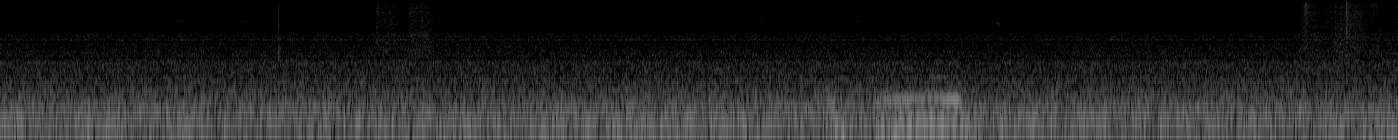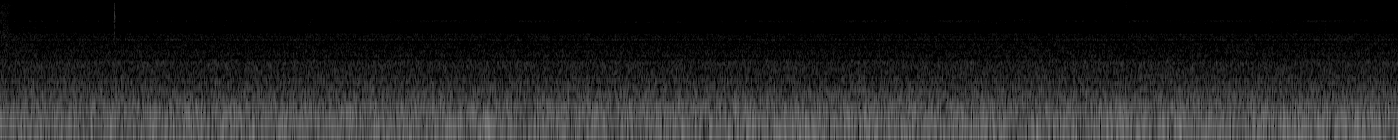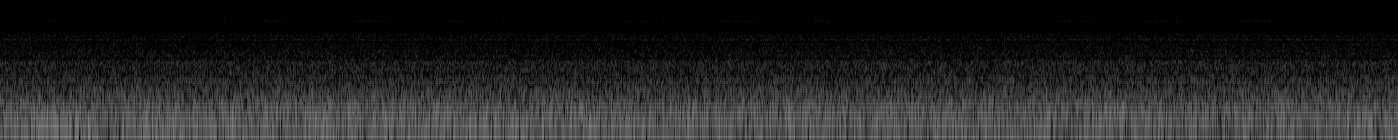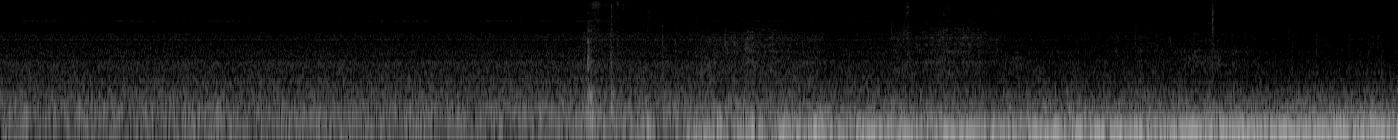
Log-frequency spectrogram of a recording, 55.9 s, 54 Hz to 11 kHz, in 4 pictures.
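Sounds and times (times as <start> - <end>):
car road and engine rumble: 6.8 - 11.0, 47.6 - 55.9.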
